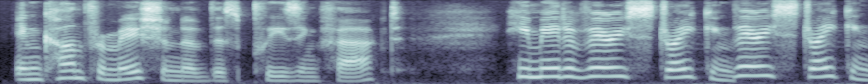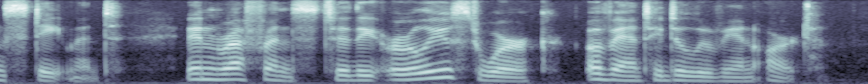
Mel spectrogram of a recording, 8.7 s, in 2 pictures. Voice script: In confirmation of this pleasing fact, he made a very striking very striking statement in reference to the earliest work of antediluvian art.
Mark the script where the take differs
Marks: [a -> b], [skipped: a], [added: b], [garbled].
In confirmation of this pleasing fact, he made a very striking very striking statement in reference to the earliest work of antediluvian art.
